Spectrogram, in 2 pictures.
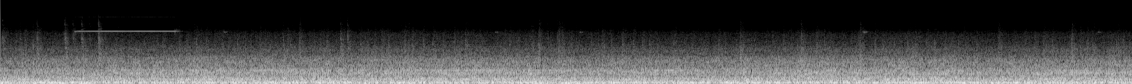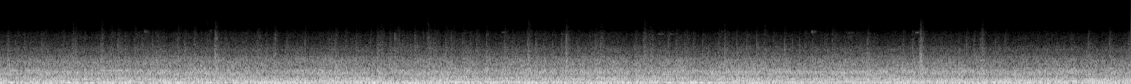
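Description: A bus engine drones steadily.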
